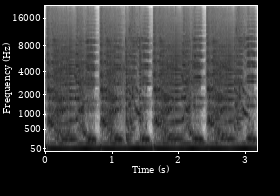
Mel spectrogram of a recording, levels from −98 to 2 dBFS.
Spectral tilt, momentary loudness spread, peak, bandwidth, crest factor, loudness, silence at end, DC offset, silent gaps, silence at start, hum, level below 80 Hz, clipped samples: -2 dB/octave; 1 LU; 0 dBFS; over 20 kHz; 8 dB; -6 LUFS; 0 s; under 0.1%; none; 0 s; none; -10 dBFS; 2%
